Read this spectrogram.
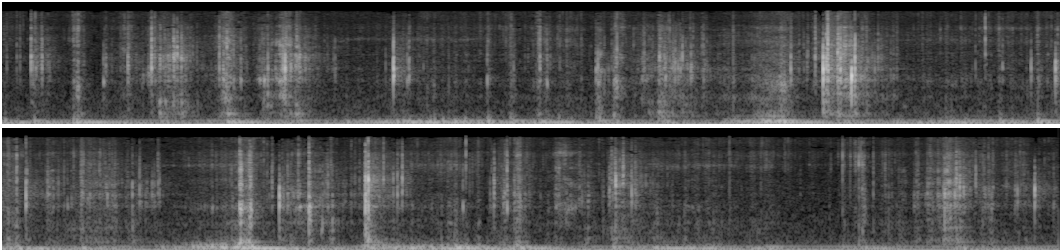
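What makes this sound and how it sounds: A utility knife shaves along the edge of a solid blue-and-white striped rectangular bar of soap, and striped flakes fall away. Dry, crisp scraping and crackling bursts come in irregular clusters, bright and papery, over a steady low hum.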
